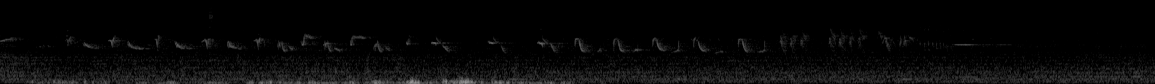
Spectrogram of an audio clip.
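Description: A songbird sings a long run of clear, slurred whistled notes, two or three a second, changing note type every few notes, and stops about nine seconds in. Under it is a low rumble, loudest about four to five seconds in.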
